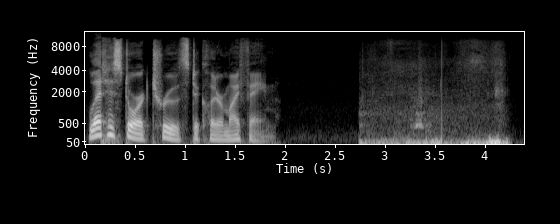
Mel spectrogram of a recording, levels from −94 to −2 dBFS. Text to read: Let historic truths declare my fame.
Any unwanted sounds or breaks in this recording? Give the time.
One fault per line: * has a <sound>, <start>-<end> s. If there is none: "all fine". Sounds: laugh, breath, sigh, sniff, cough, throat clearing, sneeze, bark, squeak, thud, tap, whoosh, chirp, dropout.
* has a bark, 2.7-4.3 s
